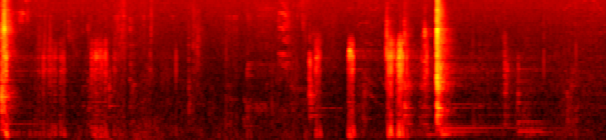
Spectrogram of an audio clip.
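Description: Electric guitars being handled and passed between two players: a sharp click at the start, then scattered knocks from the guitar bodies. About four seconds in, a string rings faintly through the amp.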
